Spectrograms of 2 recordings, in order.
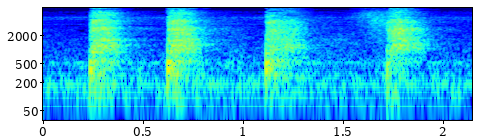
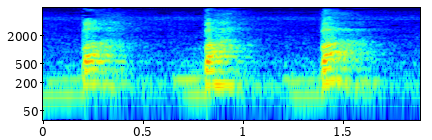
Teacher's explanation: so pa is considered voiceless. Ba is considered voiced. All right, so the difference is in voicing.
